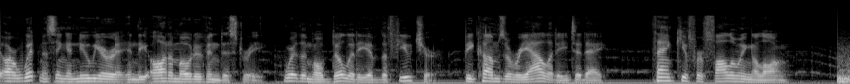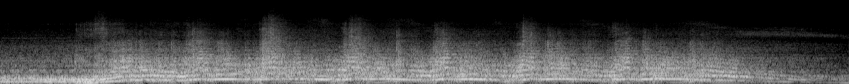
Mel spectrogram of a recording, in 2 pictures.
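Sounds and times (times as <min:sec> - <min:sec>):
car engine revving: 0:08.4 - 0:16.9.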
